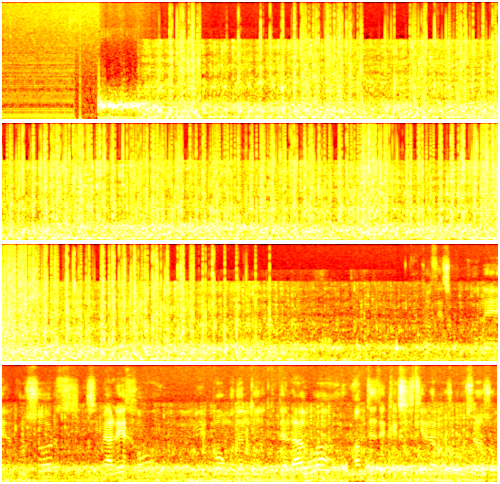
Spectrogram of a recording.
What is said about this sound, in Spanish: vamos a coger, para empezar, un barco razonable, un pesquero.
